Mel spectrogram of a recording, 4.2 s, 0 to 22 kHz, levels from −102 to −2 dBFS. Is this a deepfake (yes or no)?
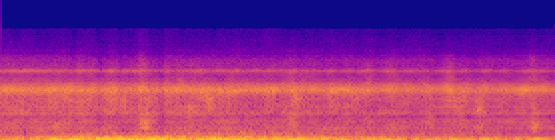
yes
